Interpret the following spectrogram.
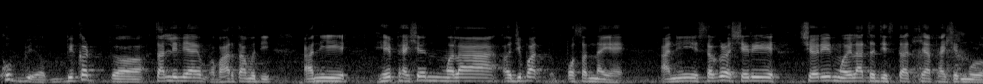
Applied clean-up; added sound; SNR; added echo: none; Cough; 14 dB; none.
